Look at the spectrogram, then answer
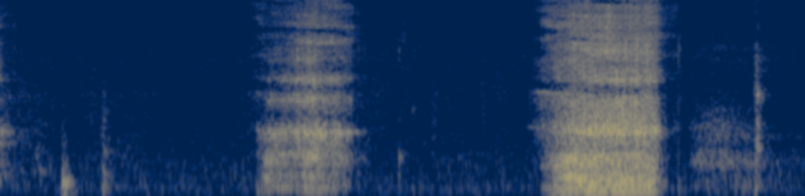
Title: Snoring again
